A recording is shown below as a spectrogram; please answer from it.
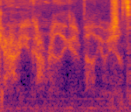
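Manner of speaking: put-on whisper. Retelling a supervisor sharing good evaluations: imitating a whisper. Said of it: "he, like, whispered it to me".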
